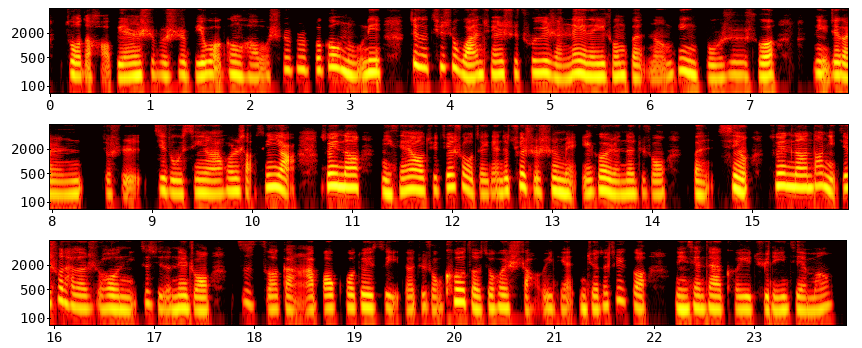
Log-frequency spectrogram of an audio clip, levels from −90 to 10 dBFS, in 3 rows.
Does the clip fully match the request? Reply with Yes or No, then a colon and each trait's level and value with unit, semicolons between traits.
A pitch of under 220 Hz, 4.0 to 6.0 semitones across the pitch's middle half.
No: medium, 185 Hz; average, 3.3 semitones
